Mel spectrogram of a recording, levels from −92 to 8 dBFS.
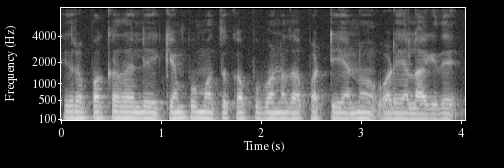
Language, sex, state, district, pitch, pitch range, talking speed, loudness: Kannada, male, Karnataka, Koppal, 115 Hz, 110-115 Hz, 105 wpm, -14 LUFS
